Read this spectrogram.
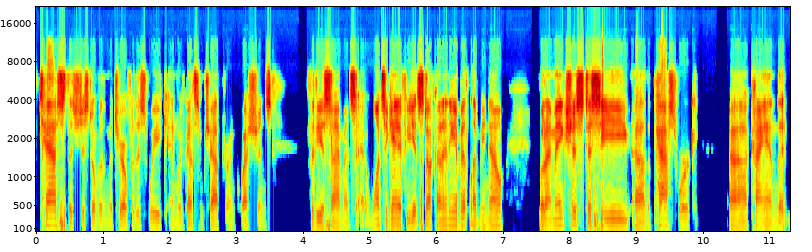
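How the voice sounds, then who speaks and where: Man lecturing, slightly hoarse and very gravelly, flat delivery, bright tone, dry dull-sounding mic. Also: mid-range voice, no echo. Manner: conversational, many fillers and restarts. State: slightly hoarse, scratchy throat. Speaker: college instructor. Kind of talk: recorded online class lecture.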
